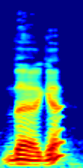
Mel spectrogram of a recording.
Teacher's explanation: pour burger, qui vient de l'anglais, on ne prononce pas le R final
